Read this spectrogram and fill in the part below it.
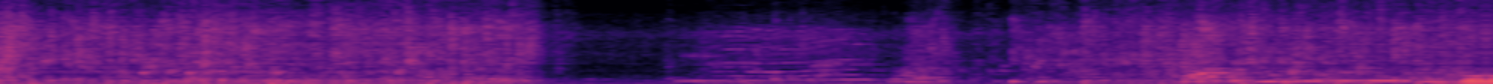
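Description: Green manure liquid is poured from a container onto vine plants, a continuous close splashing gush of water that dips briefly in the middle before resuming.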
